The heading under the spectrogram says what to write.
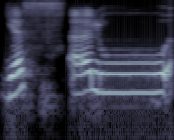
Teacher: sifatul huruf sinnya ada alhams udara mengalir, raghah suaranya juga mengalir, kemudian memiliki sifat khusus as-safir desis ya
